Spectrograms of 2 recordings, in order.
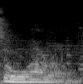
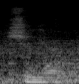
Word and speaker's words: saguaro: pronounced Saguaro. Saguaro. The G-U-A in Spanish is wa, so that we have the Spanish influence in our words, and they start from these seeds.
